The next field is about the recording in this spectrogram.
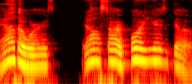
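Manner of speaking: very high, shrill, loud shouted outburst. Retelling a scene from a show, imitating Boodle yelling. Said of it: "Boodle kinda yells".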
